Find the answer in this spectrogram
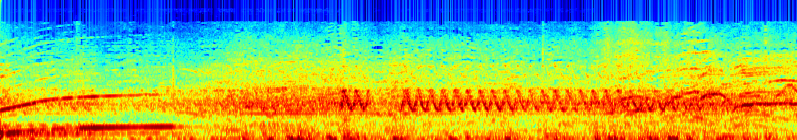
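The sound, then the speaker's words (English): A New York police SUV's siren wails and yelps during a street protest in Brooklyn, the rising and warbling tones cutting through steady, dense crowd noise. “That was the sound as an NYPD SUV apparently rammed into a group of protesters in Brooklyn last night.”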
